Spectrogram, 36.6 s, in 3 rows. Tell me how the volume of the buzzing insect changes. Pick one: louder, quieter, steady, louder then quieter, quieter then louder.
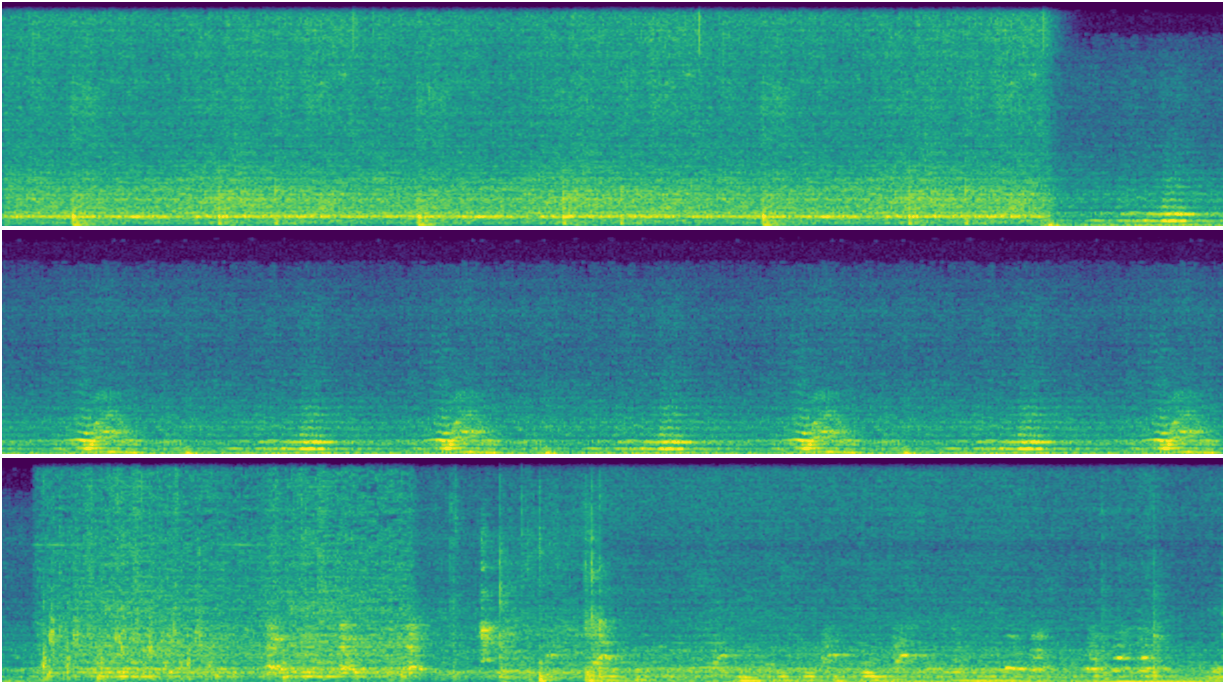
steady.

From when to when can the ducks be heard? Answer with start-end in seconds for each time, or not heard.
24.8-26.6.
